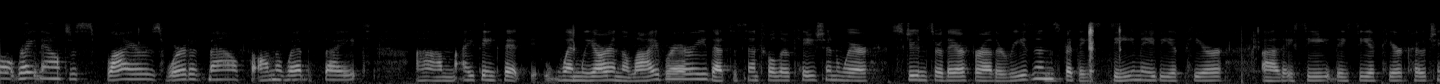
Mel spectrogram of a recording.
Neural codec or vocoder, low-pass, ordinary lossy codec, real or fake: none; 7.2 kHz; Opus, 24 kbps; real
